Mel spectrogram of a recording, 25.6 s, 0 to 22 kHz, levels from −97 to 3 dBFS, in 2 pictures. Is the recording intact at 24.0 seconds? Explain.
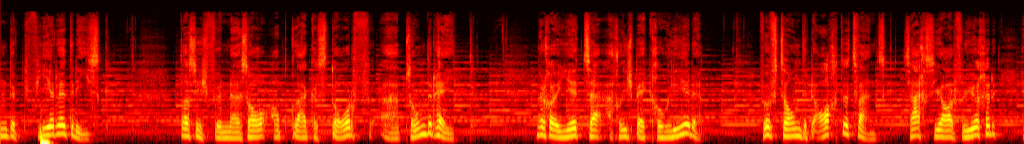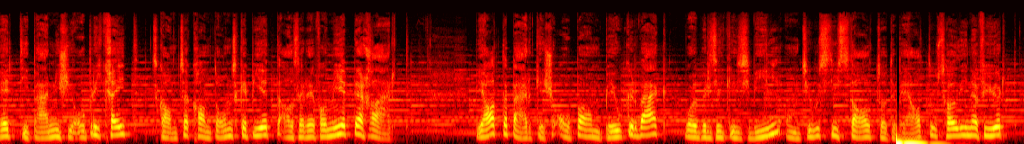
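No. A phantom power thump runs from 24.00 to 24.45 s. Switching the supply on a live input sends a voltage step through the coupling capacitors, heard as a deep thump peaking at about -3 dBFS and decaying over roughly 0.1 s.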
